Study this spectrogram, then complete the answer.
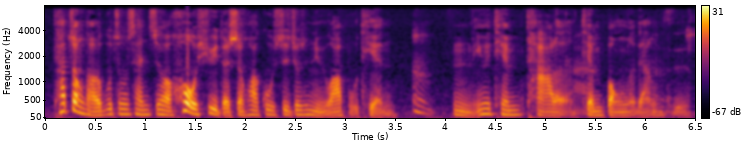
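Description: A man speaks quietly at a medium pitch. His pace is fairly quick. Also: ordinary pitch variation, hardly any pauses. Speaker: podcast co-host. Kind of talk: casual chat. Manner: animated; quiet this time.

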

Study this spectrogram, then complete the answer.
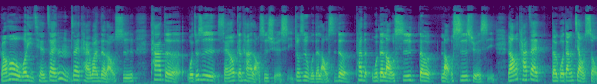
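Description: In a normal speaking voice, a woman talks at medium pitch and a fairly slow pace with ordinary pitch variation. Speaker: music teacher and entrepreneur. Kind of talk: casual interview.

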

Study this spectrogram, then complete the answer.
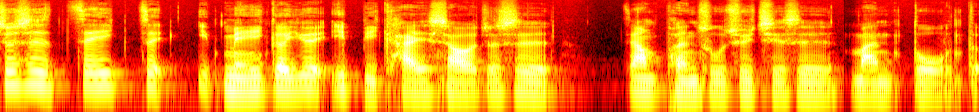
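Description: A man's plain, everyday voice at medium pitch and moderate pace, with ordinary pitch variation, on a very clean recording with a silent background. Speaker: expat worker in Japan. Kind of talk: casual chat.

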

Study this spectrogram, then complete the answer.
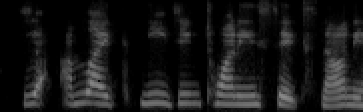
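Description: A woman with a Taiwanese accent speaks at a moderate pace. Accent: Taiwanese Mandarin. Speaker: office worker at a wine importer. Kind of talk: casual chat.

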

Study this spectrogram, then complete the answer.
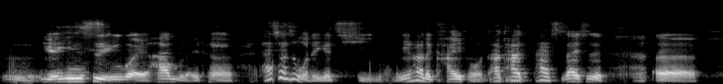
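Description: A man with a Taiwanese accent speaks at a moderate pace and medium pitch, with very wide pitch swings and big swings in loudness. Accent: Taiwanese Mandarin. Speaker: English teacher. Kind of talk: casual interview chat.

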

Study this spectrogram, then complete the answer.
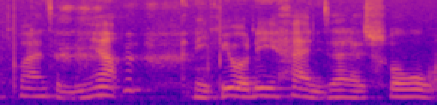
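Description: A woman at a medium pitch talks with ordinary pitch variation amid noticeable background noise. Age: 50s. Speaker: host's mother. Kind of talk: interview. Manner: hesitant, many fillers.

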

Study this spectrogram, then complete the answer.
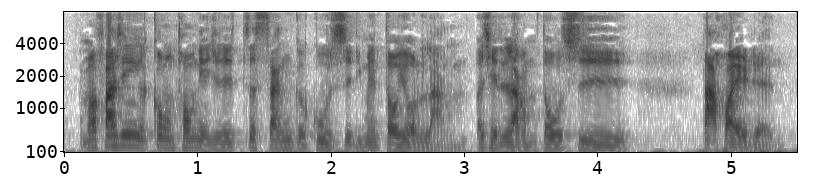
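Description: A man's lively intonation in a room with audible echo. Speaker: podcast host who works with children. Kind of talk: solo casual talk. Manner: emotional, animated.

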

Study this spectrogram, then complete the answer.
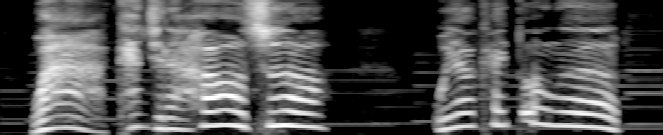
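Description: Faint music plays behind a high-pitched, put-on character voice delivered at a moderate pace. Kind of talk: child-directed storytelling. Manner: cheerful, excited.

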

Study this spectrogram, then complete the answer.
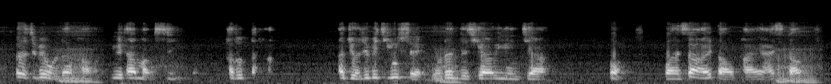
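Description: The delivery is fairly quick, with fairly even intonation and long, frequent pauses. Noticeable background noise runs underneath. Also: man, fairly high pitch for a man. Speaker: werewolf game player. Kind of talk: game discussion.

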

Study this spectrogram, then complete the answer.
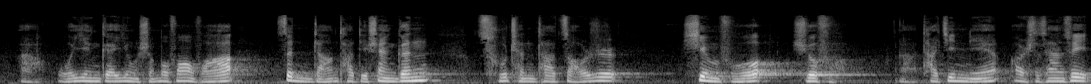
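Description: Very slow speech from a man with a fairly high pitch and fairly even intonation, over noticeable background noise. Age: old. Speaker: Buddhist teacher answering questions. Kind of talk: dharma talk answering questions.

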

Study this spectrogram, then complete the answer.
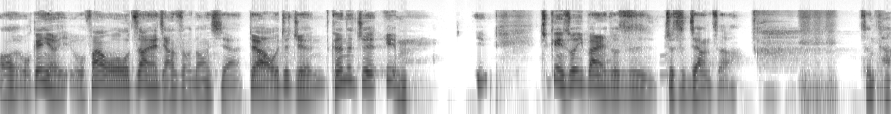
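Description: Speaking at a very fast pace, a man with a medium pitch swings his pitch very widely. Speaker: comedian. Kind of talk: casual chat. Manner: animated.

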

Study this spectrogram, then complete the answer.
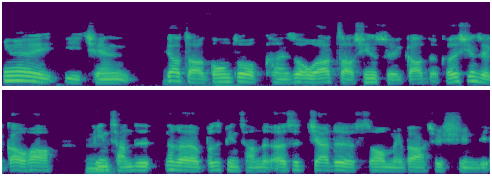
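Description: A man at medium pitch, moderate pace and fairly even intonation. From Taiwan, Kaohsiung. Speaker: professional wrestler. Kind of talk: interview. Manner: halting; shy.

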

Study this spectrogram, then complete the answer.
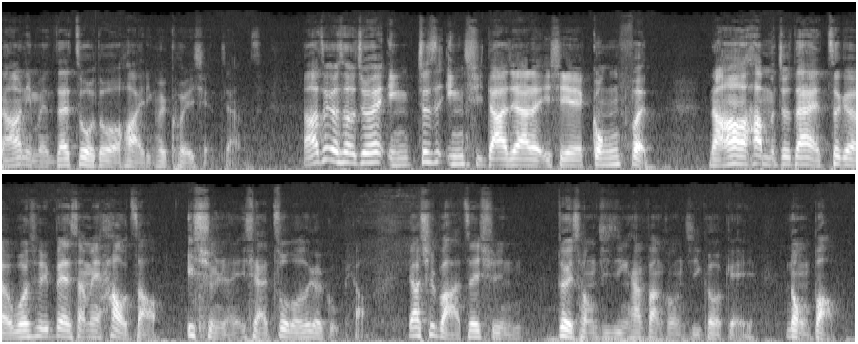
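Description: Very fast and with lively intonation, a man with a fairly high pitch speaks in big swings of loudness. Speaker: podcast host, student investor. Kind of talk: casual chat.

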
